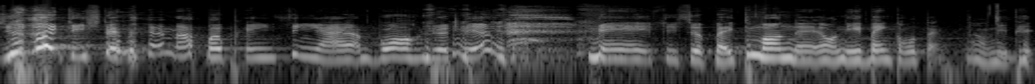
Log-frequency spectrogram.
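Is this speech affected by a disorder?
Yes: hard of hearing; deafness, cochlear implant, implant removed at night and kept in dehumidifier box, no hearing without implant, most of family deaf.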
